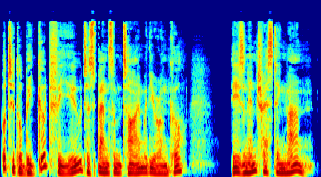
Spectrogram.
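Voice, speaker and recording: Man voicing a gentle, reassuring mum, slightly husky. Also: low-pitched, expressive, normal speed, no echo, studio quality. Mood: soothing. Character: gentle, soothing pregnant mother. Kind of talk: audiobook character voice.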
